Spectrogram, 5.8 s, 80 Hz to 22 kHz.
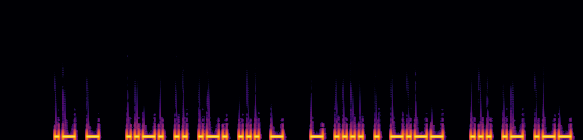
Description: Morse code, heard as a keyed tone, about 30 wpm, 700 Hz. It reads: AT FIRST THEY SAW
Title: Sentences from Top 600 Words 30wpm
